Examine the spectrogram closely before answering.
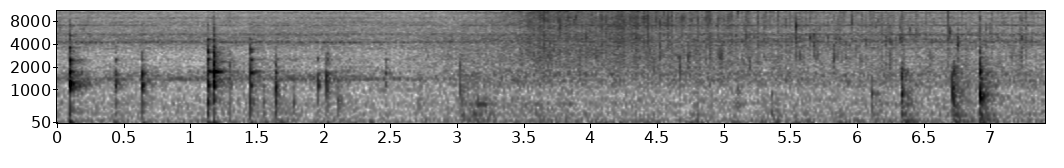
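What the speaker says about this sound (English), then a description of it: "Just add some oil in a hot pan and I'll simply add the tomatoes and the onion that I grated." Grated tomatoes and onion hit hot oil in a pan with a steady sizzle, punctuated by sharp clicks and taps of a utensil stirring, the frying swelling louder midway before the scraping returns.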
